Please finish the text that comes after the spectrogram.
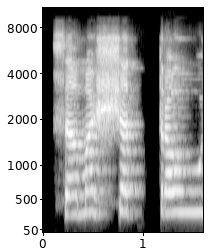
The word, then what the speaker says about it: समशत्रौ: समश स पूरा म पूरा सम सम नहीं बोलेंगे, समश नहीं बोलेंगे, क्या बोलेंगे? समश समश म पूरा स पूरा। श शलगम वाला या शबरी वाला है जो कि आधा है। क्यों विसर्ग का उच्चारण में श से क्यों किया? क्योंकि आगे जो शब्द हो रहा है वो शत्रु मतलब कि श से स्टार्ट हो रहा है, इसलिए शत्रु।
